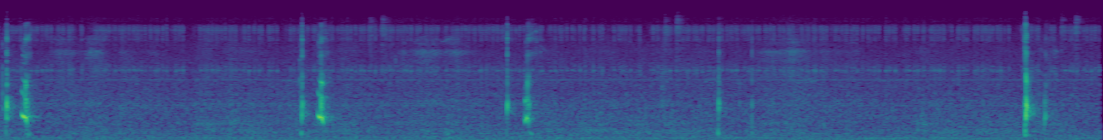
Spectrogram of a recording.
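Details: Pet hiccuping in a quiet room: short, sharp, irregular little clicks or pops, several per minute.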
